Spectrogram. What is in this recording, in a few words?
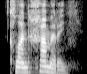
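"Clann Chamshroin", Scottish Gaelic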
